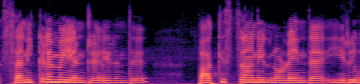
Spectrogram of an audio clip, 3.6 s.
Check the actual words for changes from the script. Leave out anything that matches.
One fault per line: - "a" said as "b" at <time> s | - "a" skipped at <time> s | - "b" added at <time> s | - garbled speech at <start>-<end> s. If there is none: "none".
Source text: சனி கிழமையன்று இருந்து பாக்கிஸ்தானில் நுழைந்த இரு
none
